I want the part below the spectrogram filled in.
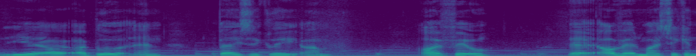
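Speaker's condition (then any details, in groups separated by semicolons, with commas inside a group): Traumatic brain injury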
